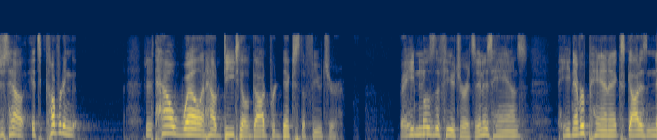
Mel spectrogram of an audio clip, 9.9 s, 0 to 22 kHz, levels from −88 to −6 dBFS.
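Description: At 2.22 s comes a burst of packet loss: roughly 60 ms of audio never arrived, so the receiver stretched the last sound into a held, dimming sound until 2.30 s. On a spectrogram the last spectrum flattens into straight horizontal lines that fade, and the waveform's envelope sags before playback jumps ahead.

Immediately after, from 2.30 to 2.35 s, a short concealed packet loss patches another 40 ms hole with continued sound, heard as a brief smear. It shows as a smooth, oddly uniform patch where the real detail, already band-limited at 8 kHz by the call codec, should vary.

From 3.47 to 4.27 s there is repeated packet loss (robotic sound): five gaps, the longest about 41 ms, with about 14% of the stretch concealed, making a choppy texture. It returns more heavily from 5.13 to 6.37 s, where six gaps include one of 174 ms and about a third is filled in. Spectrograms show repeated blocks of frozen, smeared harmonics, and the waveform shows recurring flat, decaying stretches.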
